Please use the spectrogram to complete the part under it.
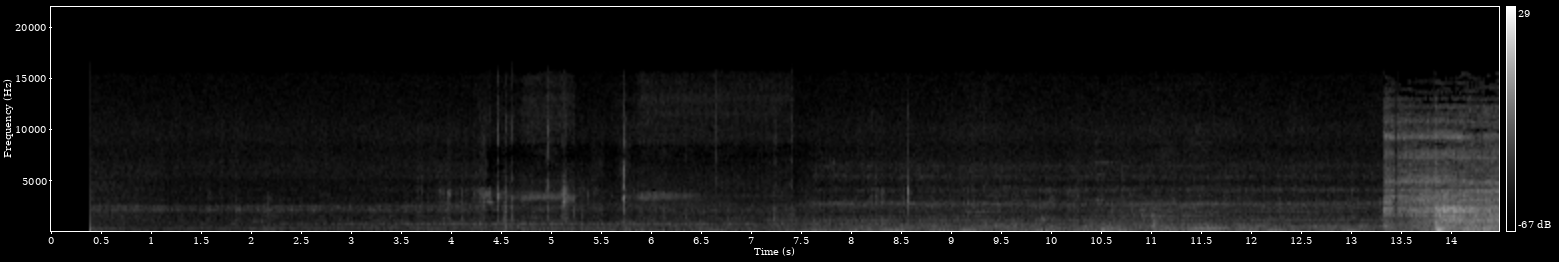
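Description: A spinning record hisses and crackles softly on a wind-up gramophone.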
